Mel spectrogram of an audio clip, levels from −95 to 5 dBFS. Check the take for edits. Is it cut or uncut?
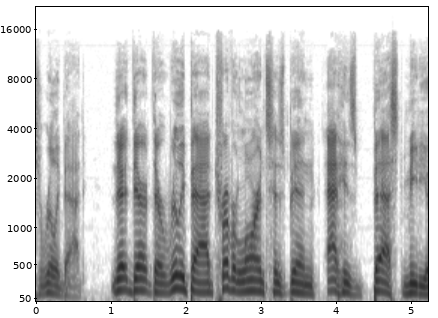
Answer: cut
